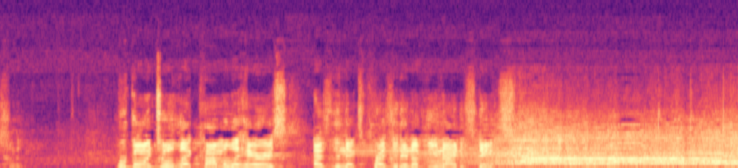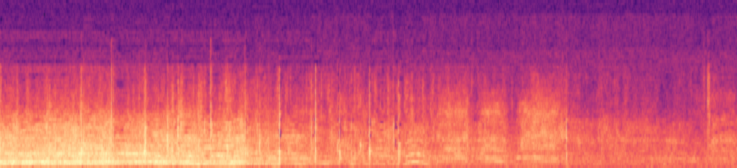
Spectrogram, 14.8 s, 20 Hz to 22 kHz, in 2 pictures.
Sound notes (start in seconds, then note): 4.4 applause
